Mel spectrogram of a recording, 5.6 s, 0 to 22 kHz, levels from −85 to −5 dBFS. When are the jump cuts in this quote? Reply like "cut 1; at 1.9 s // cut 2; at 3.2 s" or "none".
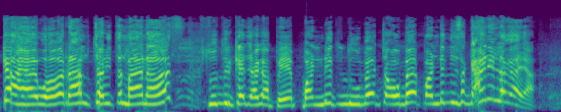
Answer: cut 1; at 2.0 s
